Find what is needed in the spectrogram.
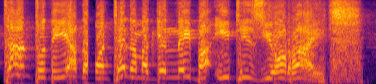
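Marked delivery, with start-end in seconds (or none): none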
